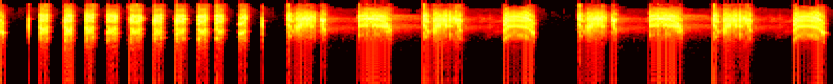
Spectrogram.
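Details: Swiftlet house lure sound of edible-nest swiftlets: about a dozen evenly spaced dry clicks over two seconds, followed by six or seven harsh, buzzy chirp bursts at a steady pace.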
